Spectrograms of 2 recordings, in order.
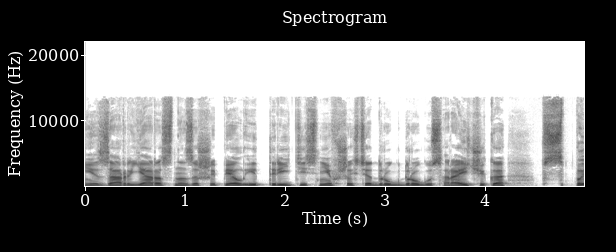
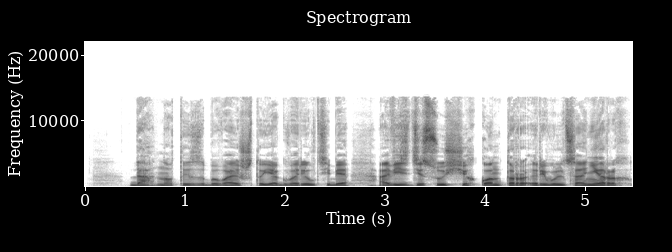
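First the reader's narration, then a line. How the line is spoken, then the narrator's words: Gloomy. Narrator (Russian): мрачно проговорил Джон Том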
